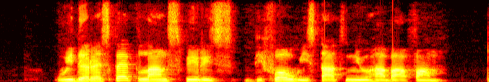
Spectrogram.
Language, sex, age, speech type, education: Nigerian Pidgin, male, 30-45, spontaneous, tertiary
